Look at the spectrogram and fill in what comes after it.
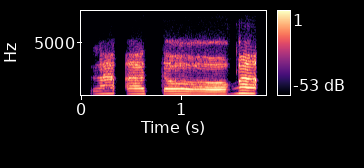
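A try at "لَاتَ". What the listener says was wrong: atau ngak, jangan ngak, tapi a.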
